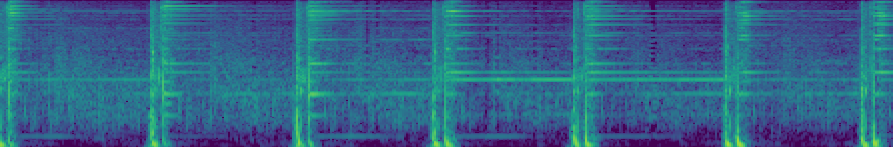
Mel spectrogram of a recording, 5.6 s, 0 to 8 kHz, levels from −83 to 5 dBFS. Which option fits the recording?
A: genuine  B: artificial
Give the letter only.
A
